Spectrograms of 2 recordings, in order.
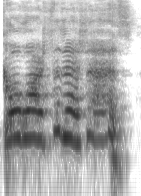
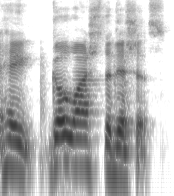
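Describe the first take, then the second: First: It is screamed at the loudest volume. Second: It is said calmly at normal volume.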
